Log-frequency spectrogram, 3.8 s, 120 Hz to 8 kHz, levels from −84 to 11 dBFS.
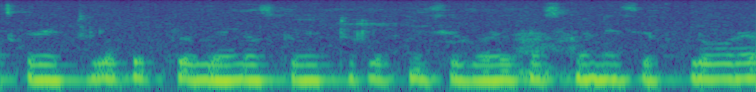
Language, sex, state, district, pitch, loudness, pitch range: Bengali, female, Tripura, West Tripura, 215 Hz, -12 LUFS, 210-220 Hz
